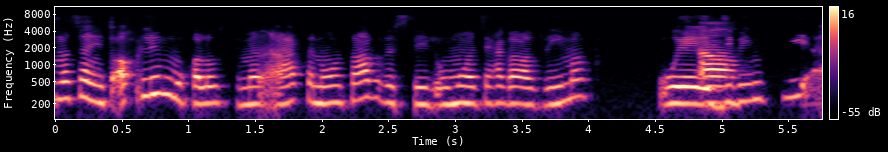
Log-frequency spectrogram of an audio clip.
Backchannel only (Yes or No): Yes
